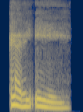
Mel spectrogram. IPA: ɑ̈ː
